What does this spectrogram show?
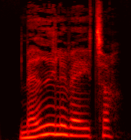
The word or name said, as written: madelevator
